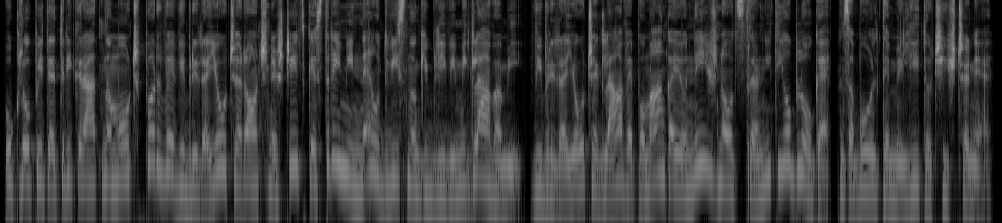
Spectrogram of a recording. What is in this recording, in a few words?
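slovenian female commercial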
